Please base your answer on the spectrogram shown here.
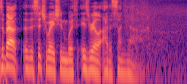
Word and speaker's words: Adesanya: So, all right, let's see what the chat says about the situation with Israel Adesanya. Adesanya.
